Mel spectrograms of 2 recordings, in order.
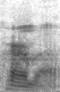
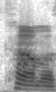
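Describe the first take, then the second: First: The first syllable has an r sound. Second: The first syllable has no r sound. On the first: The speaker calls it wrong. "It's not Karma" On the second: The speaker calls it right. "It's Kama Sutra"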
